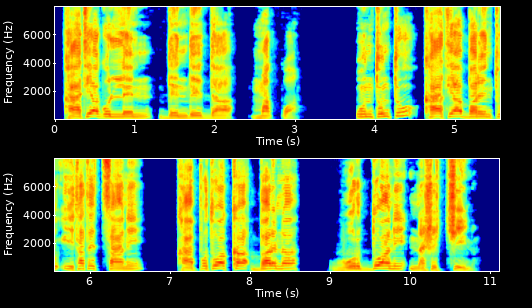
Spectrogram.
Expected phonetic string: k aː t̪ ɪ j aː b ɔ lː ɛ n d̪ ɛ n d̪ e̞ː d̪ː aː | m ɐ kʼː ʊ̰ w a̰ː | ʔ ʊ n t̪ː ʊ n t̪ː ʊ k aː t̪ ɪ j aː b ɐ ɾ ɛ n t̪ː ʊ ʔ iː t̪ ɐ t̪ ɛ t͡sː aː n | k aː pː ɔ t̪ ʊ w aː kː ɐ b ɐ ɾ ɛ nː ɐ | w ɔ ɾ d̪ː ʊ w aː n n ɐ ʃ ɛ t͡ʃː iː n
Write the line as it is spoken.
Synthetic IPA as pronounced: k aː t̪ ɪ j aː ɡ ɔ lː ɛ n d̪ ɛ n d̪ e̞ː d̪ː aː | m ɐ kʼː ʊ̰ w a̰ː | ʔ ʊ n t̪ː ʊ n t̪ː ʊ k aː t̪ ɪ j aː b ɐ ɾ ɛ n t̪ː ʊ ʔ iː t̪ ɐ t̪ ɛ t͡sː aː n | k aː pː ɔ t̪ ʊ w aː kː ɐ b ɐ ɾ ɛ n ɐ | w ɔ ɾ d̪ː ʊ w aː n n ɐ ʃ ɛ t͡ʃː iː n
